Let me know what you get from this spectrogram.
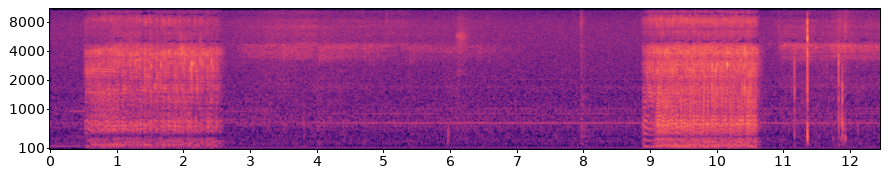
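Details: Sleeping bulldog, called the loudest in all the land, snoring in two long rasping, broadband breaths of about two seconds each, separated by roughly six seconds of quiet indoor hum.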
